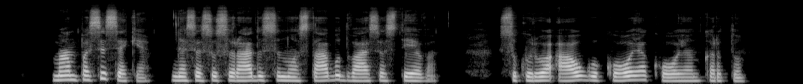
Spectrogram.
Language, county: Lithuanian, Vilnius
